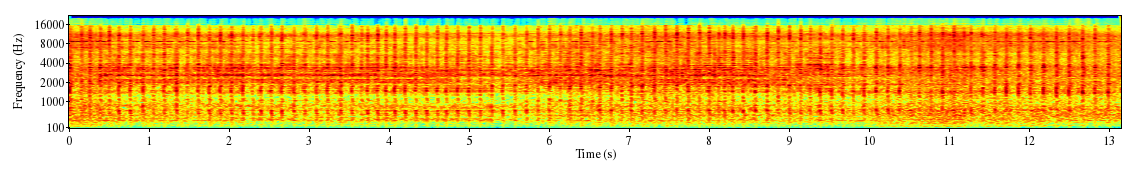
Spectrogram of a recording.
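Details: Suzuki Address 110 two-stroke engine, loosely sat in the frame with nothing bolted, starts first pull, and a fast, even metallic rattle tied to engine speed rides over the idle, unchanged, so the motor must come apart: a loose flywheel rotor.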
